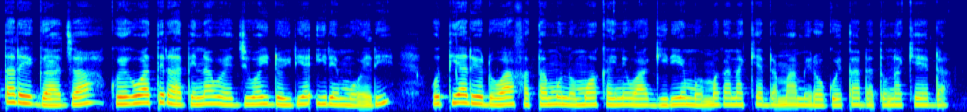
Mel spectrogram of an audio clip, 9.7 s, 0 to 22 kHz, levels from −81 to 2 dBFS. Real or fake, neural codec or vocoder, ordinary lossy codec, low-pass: real; none; none; none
